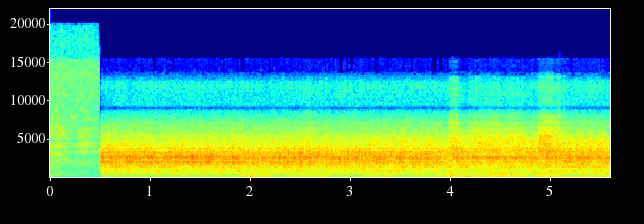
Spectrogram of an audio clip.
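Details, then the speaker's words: 1985 Gehl 4600 skid steer, Perkins 4.108 diesel, after the fuel delivery and injection pump shutoff repairs; slow to start and needed the battery charger: catches and settles into a steady, even clatter with no misses; normal running. "did take a little while for that to get started I hope you can hear me all right"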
